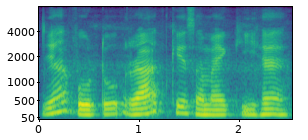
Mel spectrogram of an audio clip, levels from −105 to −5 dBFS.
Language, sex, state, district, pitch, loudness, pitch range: Hindi, male, Uttar Pradesh, Lucknow, 140 Hz, -18 LUFS, 135-160 Hz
